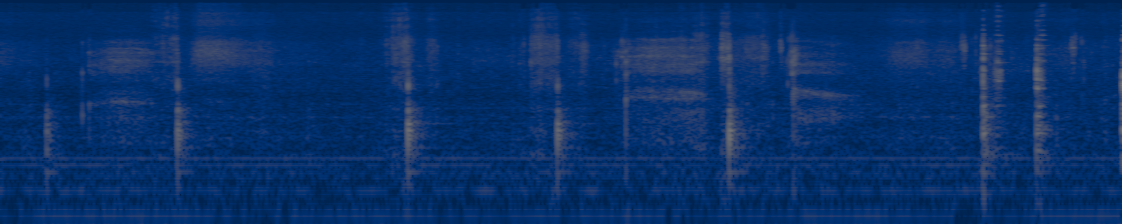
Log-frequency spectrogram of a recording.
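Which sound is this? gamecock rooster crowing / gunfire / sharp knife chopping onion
sharp knife chopping onion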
